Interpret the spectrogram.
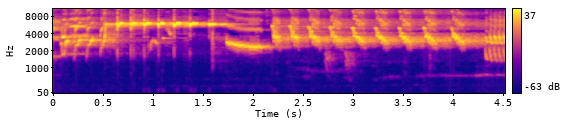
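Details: Asian pied starling song for training other starlings: crackling high notes, a dropping whistle, then a rhythmic run of repeated chirps and a final harsh buzz.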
